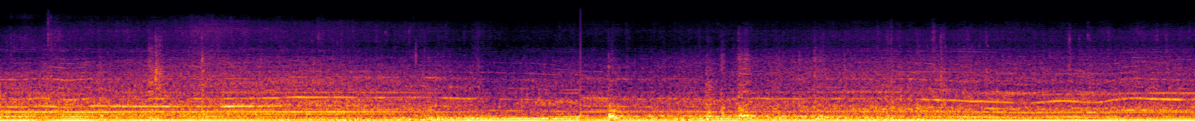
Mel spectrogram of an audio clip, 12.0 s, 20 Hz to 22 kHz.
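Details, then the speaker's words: 1999 Bobcat 864 tracked skid steer after installing a rebuilt right-side drive motor (old one weak, whining): deep steady diesel drone, light hydraulic whine rising and dipping under load, no knocks; smooth, working properly. "I mean I probably put you know a short hour on it just now digging in the dirt but you know it's doing what it's supposed to do and it's nice and smooth that doesn't stop or anything"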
